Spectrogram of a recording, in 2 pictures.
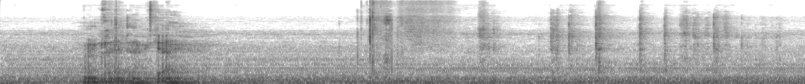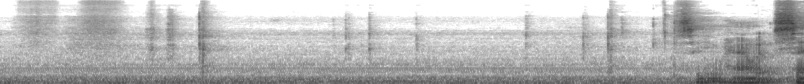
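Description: A plastic device knocks softly against a paper cup.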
